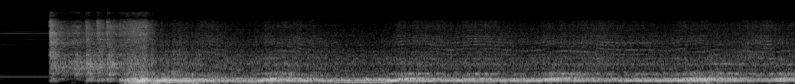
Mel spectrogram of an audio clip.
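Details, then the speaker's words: Mercedes sitting 13 years, first run on its own fuel after repairs, belt removed: engine catches and settles into a fast, raised idle that holds steady instead of dropping; high idle. "This car is running. This car is running on its own fuel. Unbelievable. I mean, it's idling high, but like what do you expect?"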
